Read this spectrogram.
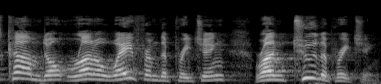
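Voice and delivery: loud, high revival preaching; fiery preaching. Acted. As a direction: preach it with full fire. Preaching at full force.

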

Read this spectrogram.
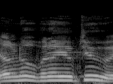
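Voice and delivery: high, tearful answer through tears; tearful reply. Retold or imitated. Wife answering her crying husband, high and tearful. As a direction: answer while crying too. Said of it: "She said".

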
